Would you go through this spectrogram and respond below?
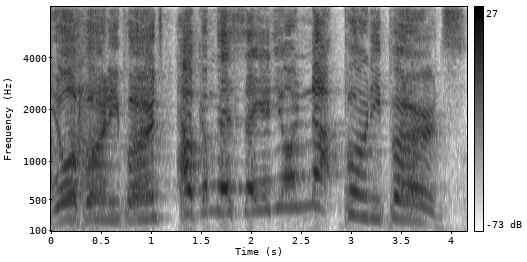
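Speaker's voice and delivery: slow, high Boston shout, building; Boston accent. Retold or imitated. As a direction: bellow it as a little man from Boston. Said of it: "the man from Boston".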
